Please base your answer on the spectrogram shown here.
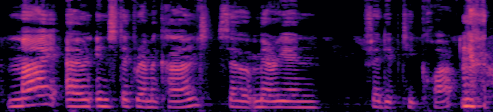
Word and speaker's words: Marianne fait des petites croix: Her Instagram handle is pretty hard to pronounce when you're not French, and so it does mean Marion does little X's. So it's not Marion cross stitch or stuff, but it's like does little X's, and it's hard to say. So pronounce it the right way.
